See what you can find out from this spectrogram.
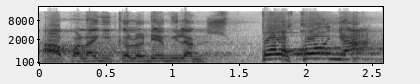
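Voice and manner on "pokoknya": higher, louder "Pokoknya" like a stubborn wife; husband mimicking his wife's final word, mock stubborn. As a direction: snap "Pokoknya" as the wife ending the argument. Wife cuts off any argument.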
